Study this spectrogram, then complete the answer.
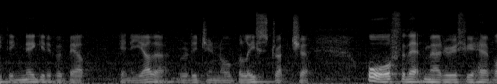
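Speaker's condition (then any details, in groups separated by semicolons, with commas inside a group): No condition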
